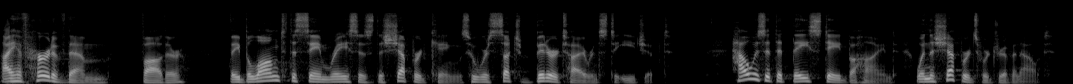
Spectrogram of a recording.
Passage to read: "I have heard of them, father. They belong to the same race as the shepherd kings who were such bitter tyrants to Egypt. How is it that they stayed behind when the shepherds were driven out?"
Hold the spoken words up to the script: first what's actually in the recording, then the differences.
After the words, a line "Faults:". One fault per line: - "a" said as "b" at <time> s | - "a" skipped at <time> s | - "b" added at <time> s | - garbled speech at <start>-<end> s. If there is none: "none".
"I have heard of them, father. They belong to the same race as the shepherd kings who were such bitter tyrants to Egypt. How is it that they stayed behind when the shepherds were driven out?"
Faults:
none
